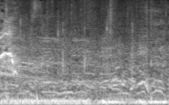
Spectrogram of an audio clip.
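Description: Many indistinct voices of spectators and players chattering, with a short, high shout right at the start, over a steady low hum.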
